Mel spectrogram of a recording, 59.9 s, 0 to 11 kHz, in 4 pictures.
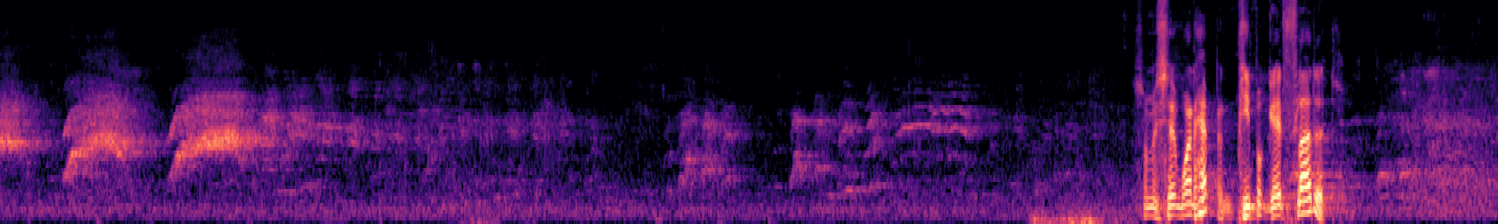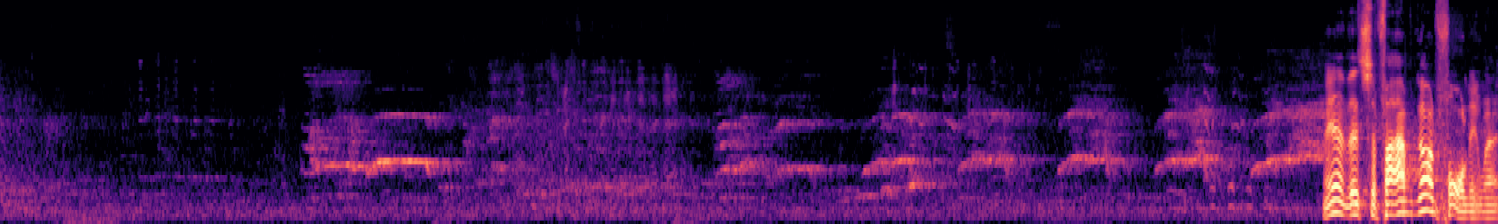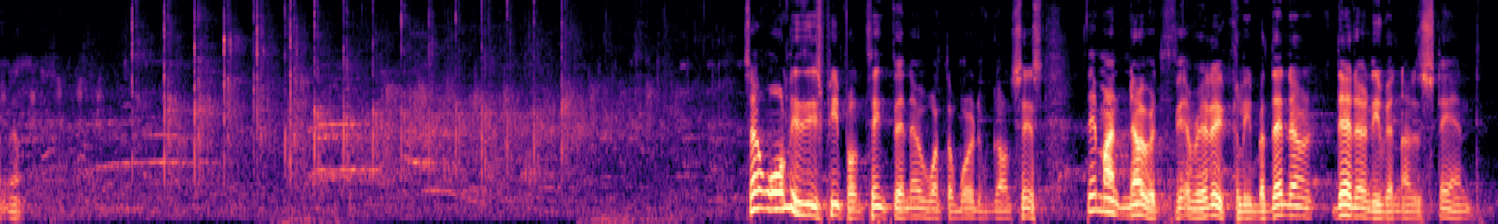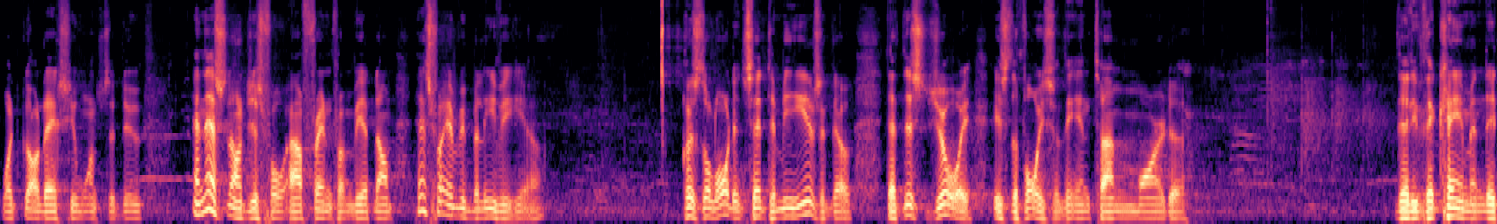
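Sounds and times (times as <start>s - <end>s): scattered hand claps: 31.2s - 37.3s, 57.6s - 58.9s.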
